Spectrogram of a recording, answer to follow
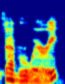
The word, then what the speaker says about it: February: stitch she used in February. And I say February because that's the way it's spelled, February.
